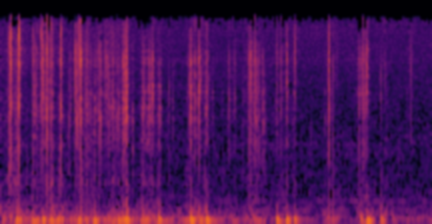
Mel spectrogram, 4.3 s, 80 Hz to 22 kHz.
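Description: Long red acrylic nails scratch and tap all over the hollow metal mesh grille of a black USB microphone, using both hands. The result is a dense stream of soft, irregular taps and scrapes with a low hollow hum near 156 Hz, and brief bright scratchy bursts.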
